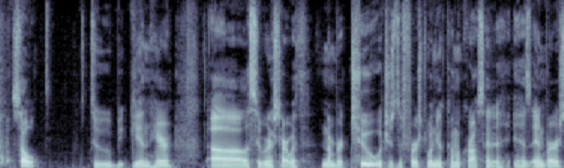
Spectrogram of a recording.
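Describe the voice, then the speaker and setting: This man's fairly low voice holds a fairly even intonation over a quiet background. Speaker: math teacher. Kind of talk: tutorial. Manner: fast.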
